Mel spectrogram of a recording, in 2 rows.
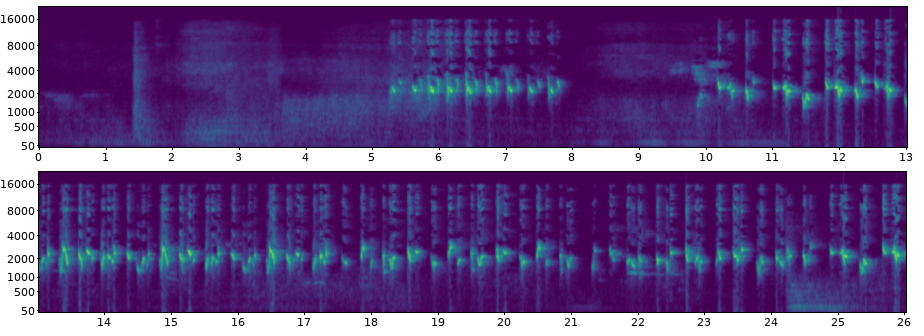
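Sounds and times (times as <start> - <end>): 
yellow-vented bulbul chattering warbled song: 5.2 - 8.0, 9.4 - 26.0.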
